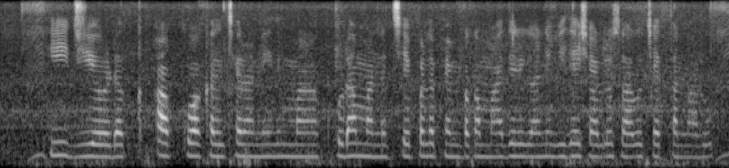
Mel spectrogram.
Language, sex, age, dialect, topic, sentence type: Telugu, female, 18-24, Central/Coastal, agriculture, statement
